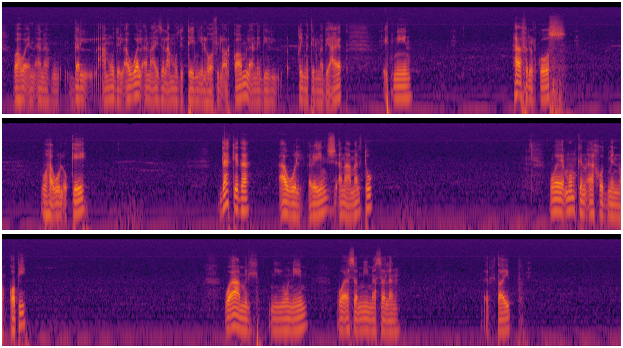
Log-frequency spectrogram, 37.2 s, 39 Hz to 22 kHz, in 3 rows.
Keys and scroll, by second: 7.5 2, 11.3 shift+0, 15.0 Insert, 32.7 Print, 35.4-37.1 typing.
